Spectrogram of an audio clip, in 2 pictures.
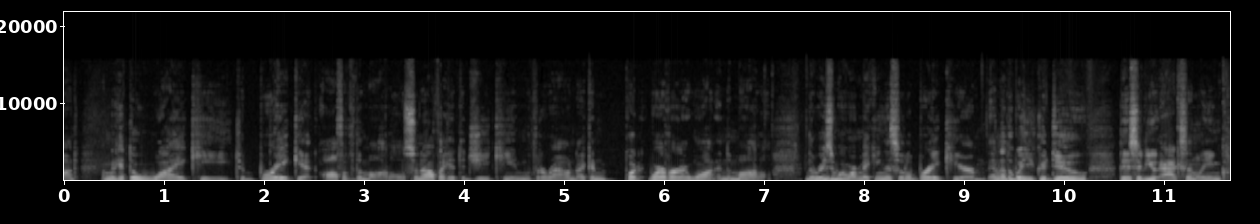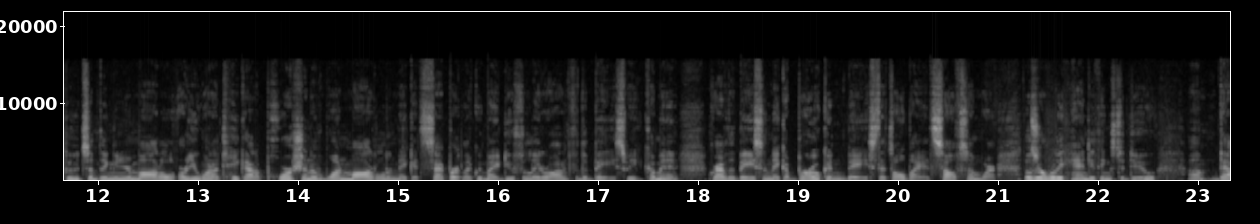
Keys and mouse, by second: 2.0 y, 3.8 g, 7.0 click, 21.9 ctrl+z.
